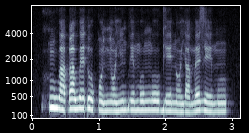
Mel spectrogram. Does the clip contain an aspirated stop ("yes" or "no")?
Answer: no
